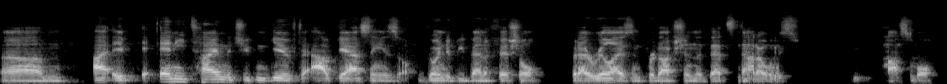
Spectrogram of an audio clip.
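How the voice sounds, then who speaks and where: A man with a deep voice presents a product on a conference call. His delivery is informal and halting, with hedges and reworked phrases. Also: fairly even intonation.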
